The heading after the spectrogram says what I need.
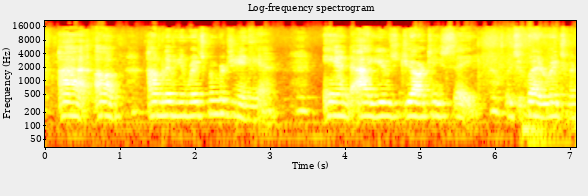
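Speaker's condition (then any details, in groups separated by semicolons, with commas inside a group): Cerebral palsy, mild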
